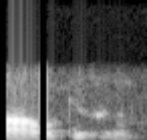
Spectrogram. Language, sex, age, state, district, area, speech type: Tamil, male, 18-30, Tamil Nadu, Pudukkottai, rural, conversation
